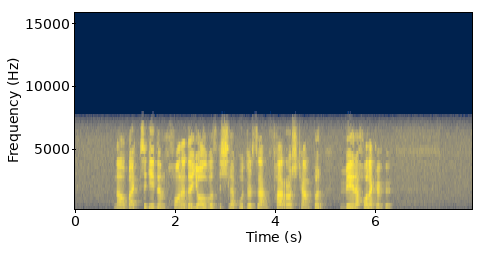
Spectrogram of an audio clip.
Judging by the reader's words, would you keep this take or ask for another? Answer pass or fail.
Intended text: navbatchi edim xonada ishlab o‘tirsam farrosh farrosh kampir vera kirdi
fail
